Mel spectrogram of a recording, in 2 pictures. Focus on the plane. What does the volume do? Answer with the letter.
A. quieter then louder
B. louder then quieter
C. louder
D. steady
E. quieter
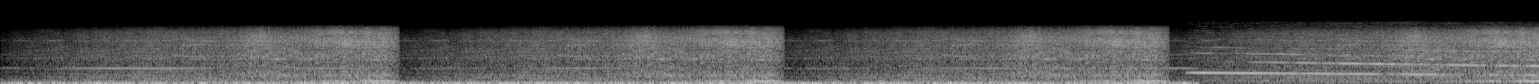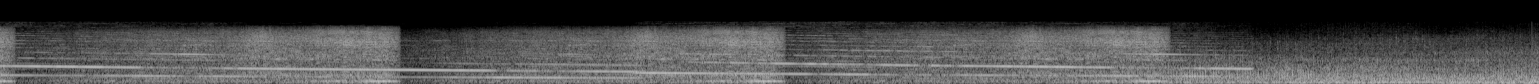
D.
